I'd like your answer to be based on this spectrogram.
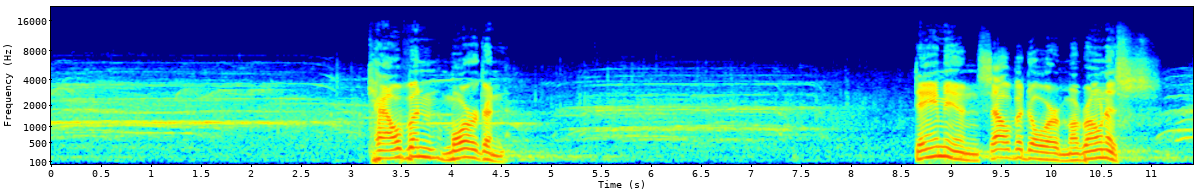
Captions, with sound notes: (crowd cheering) (crowd applauding) Calvin Morgan, (crowd cheering) (crowd applauding) Damian Salvador Morones,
